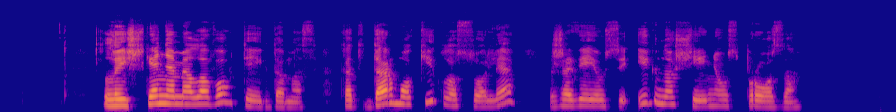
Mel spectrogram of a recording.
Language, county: Lithuanian, Vilnius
